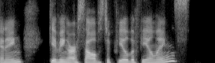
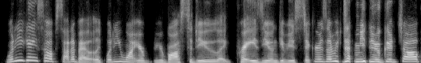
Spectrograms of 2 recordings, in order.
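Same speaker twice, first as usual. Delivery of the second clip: higher, fast, scoffing; dismissive partner; 5 semitones higher, faster than usual. Shown as a demonstration. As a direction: brush off the upset, fast and mocking. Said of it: "imagine your partner says".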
